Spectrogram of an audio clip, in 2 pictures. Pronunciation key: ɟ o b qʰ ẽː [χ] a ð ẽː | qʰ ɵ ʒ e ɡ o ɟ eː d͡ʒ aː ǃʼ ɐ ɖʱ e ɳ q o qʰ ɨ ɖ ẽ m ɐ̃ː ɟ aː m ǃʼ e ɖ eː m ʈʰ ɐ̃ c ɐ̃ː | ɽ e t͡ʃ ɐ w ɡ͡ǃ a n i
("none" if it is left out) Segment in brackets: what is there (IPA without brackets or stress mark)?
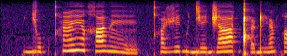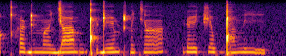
χ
